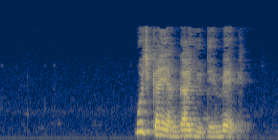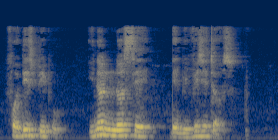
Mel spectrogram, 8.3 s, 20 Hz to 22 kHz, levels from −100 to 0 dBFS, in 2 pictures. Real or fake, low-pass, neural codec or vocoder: real; 9.9 kHz; none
